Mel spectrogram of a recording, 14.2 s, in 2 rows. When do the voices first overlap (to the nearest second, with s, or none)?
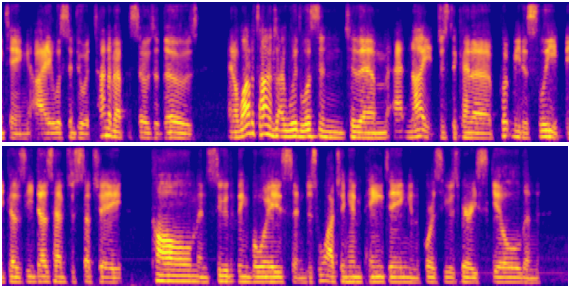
none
